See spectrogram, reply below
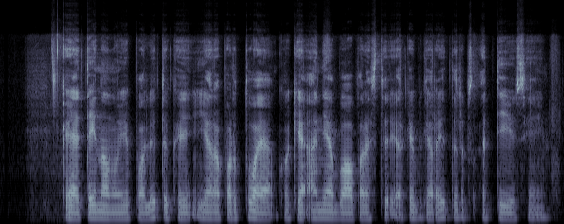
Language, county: Lithuanian, Šiauliai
